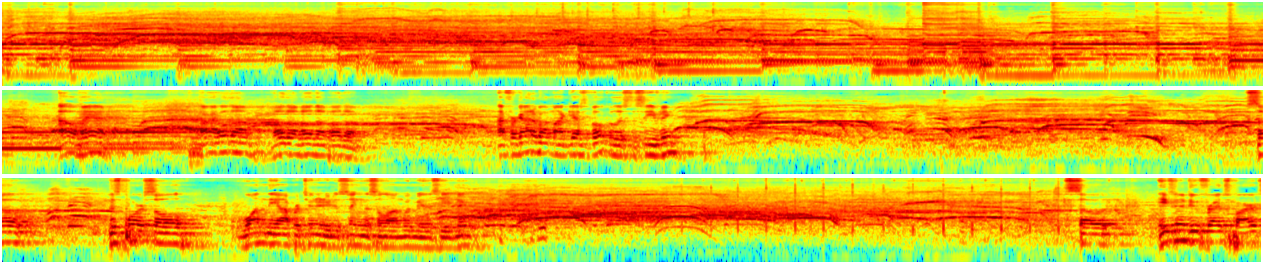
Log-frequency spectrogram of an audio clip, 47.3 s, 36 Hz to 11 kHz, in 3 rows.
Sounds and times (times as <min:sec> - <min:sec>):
Speech: 0:18.2 - 0:20.3, 0:22.0 - 0:24.2, 0:31.4 - 0:37.5, 0:44.8 - 0:45.4, 0:46.0 - 0:47.2.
